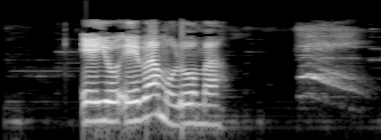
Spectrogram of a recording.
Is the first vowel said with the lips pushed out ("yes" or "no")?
no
